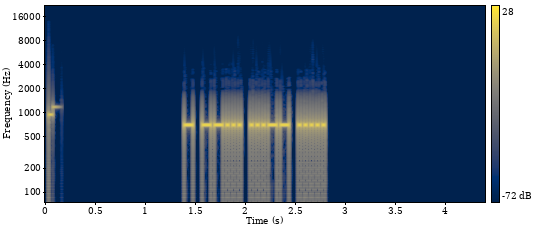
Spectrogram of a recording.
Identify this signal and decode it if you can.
Morse code, heard as a keyed tone, about 40 wpm, 700 Hz. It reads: T735
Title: Numbers - Contest Style - 4-Digit 40wpm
